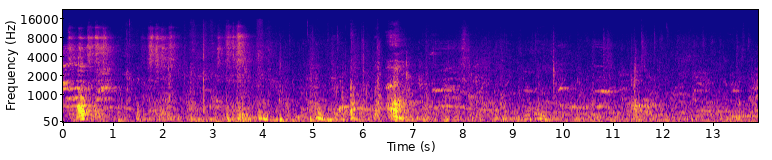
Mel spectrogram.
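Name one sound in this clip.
A man chants in a large echoing hall.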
